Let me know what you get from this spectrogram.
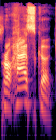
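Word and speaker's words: Procházka: But Yuri Prochaska over Dominic Reyes. – Prohaska. Get the name right if he's going to be the champ.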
